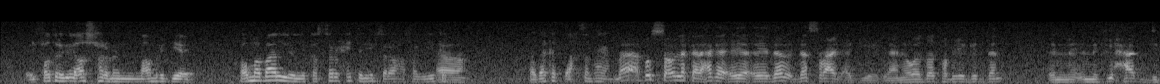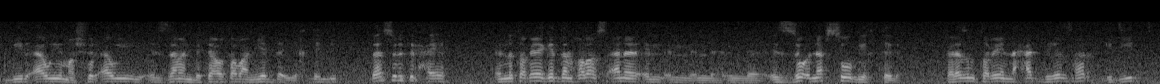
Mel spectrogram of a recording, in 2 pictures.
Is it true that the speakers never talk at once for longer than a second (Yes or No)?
Yes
